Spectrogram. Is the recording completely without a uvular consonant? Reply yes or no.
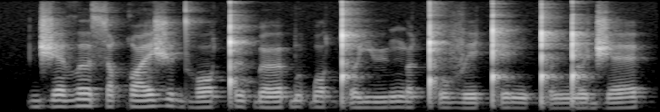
no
